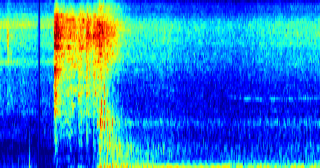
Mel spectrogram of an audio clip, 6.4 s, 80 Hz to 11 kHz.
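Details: Pontiac G8 V8 with a Borla S-Type cat-back, used Pacesetter headers and a replaced bad #8 injector (a misfire cause): a brief crank catches at about two seconds, then a deep, steady rumble; fires cleanly, idles evenly, low tone with a growl.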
